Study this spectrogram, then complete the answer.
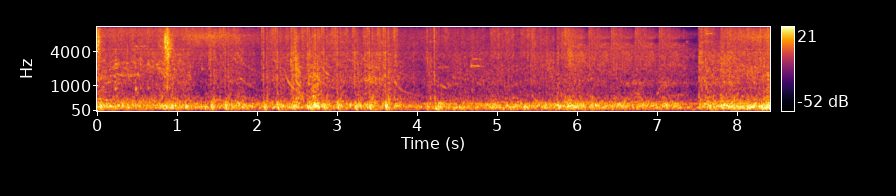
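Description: Gunfire from a video game shotgun booms.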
